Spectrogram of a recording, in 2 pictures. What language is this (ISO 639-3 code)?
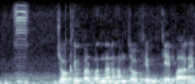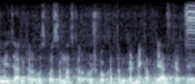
hin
